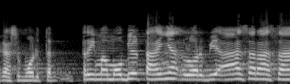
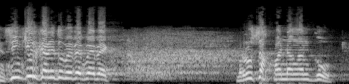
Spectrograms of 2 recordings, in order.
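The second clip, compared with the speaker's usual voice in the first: mock haughty order; 7 semitones higher, 3 dB louder than usual. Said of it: "Saya bilang sama Yasin".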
